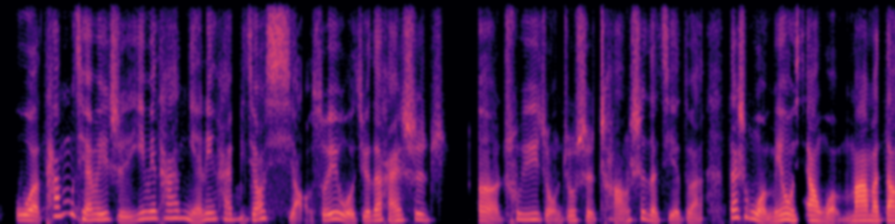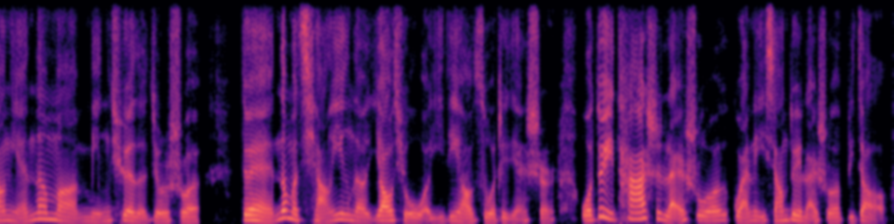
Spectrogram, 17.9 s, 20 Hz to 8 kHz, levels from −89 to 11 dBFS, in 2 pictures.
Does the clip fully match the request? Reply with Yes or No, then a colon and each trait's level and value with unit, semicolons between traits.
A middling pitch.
Yes: medium, 175 Hz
